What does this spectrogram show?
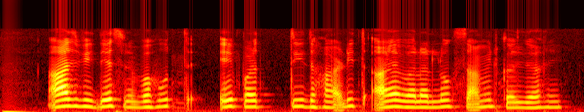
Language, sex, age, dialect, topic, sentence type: Magahi, male, 25-30, Western, banking, statement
